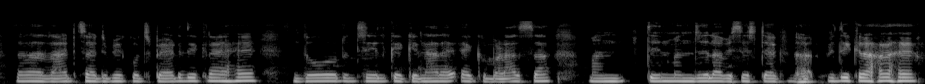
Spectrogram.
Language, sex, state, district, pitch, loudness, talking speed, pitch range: Hindi, male, Chhattisgarh, Korba, 145 Hz, -28 LUFS, 160 wpm, 140-155 Hz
